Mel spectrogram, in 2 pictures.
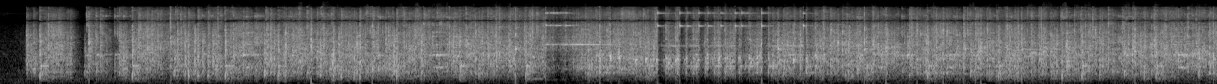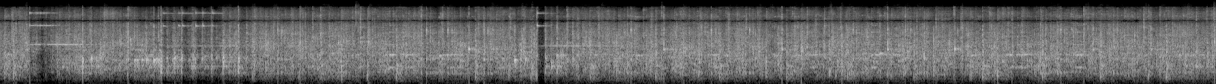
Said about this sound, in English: go ahead and play the machine a little bit from the back so you can see the lighting work and how it feeds more balls into the unit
